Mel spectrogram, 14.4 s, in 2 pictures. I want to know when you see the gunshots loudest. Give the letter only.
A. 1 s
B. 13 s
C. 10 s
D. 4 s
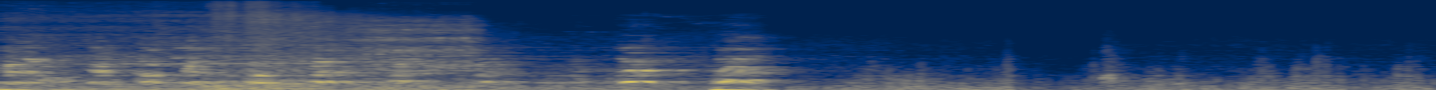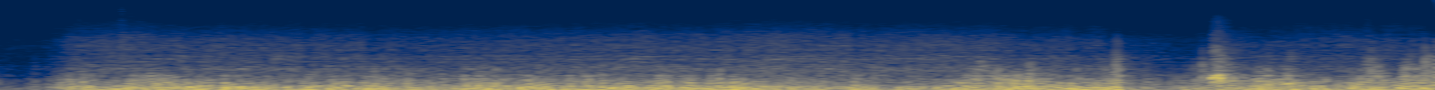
A.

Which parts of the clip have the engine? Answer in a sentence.
The engine can be heard from 0.0 to 2.5 s.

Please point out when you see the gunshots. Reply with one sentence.
The gunshots can be heard from 1.0 to 2.6 s.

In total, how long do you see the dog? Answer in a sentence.
You can hear the dog for 4 seconds altogether.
